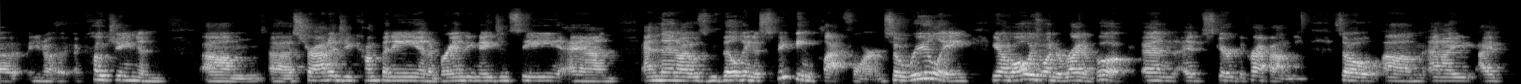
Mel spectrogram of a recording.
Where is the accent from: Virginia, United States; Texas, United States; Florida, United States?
Texas, United States; Houston; accent: Texas drawl; moved away; I'm here in Houston, and it's just this is where I was born and raised, but I've lived all over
